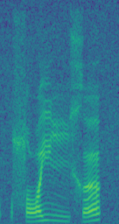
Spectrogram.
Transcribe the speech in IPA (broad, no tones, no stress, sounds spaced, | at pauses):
sˤ u j iː x œ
